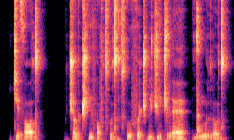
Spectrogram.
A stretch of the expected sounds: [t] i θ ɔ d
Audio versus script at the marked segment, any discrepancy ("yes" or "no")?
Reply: yes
